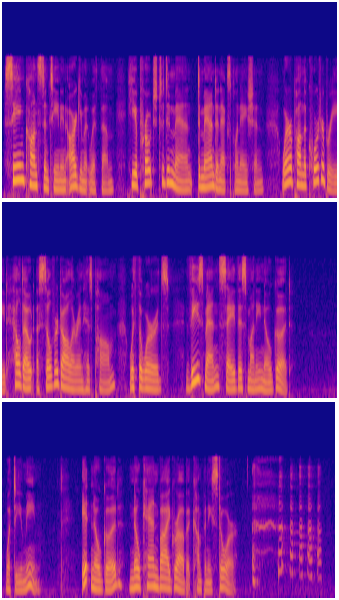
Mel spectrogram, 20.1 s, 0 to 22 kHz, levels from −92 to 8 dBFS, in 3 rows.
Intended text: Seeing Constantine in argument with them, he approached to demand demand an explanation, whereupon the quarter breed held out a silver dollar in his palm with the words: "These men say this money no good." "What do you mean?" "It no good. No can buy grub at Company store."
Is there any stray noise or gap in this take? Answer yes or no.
yes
